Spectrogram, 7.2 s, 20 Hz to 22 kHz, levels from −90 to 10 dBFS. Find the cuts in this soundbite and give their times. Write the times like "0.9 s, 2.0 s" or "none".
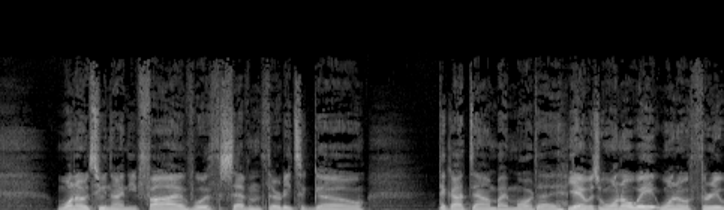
2.2 s, 4.4 s, 5.3 s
